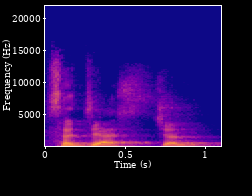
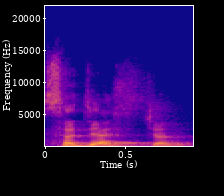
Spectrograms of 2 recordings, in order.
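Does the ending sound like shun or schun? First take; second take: schun; schun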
